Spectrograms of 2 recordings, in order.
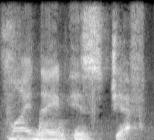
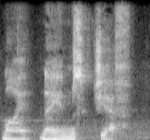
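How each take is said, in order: First: Name and is are said as separate words. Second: Name and is merge into one syllable.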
